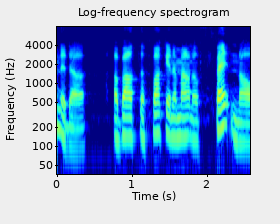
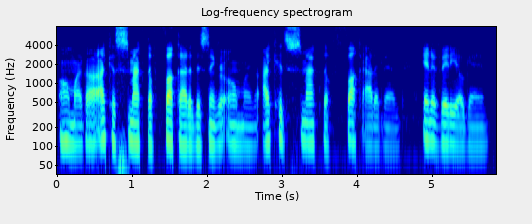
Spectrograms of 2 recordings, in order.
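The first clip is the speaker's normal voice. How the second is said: low exasperated mutter; 9 semitones lower, 8 dB quieter than usual. Real, not acted. Muttering fury at the clip.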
